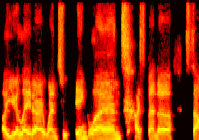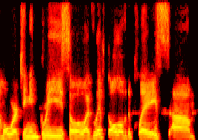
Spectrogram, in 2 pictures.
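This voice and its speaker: A man's voice: mid-range voice, fairly even intonation, unhurried, a bit bright, no room sound, rough recording. A middle-aged man from Bulgaria speaks as a podcast guest. He explains research in a thoughtful, rambling way, full of fillers. The recording is dry and close, with no room sound. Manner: thoughtful, many fillers like uh and you know. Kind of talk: conversational podcast interview.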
